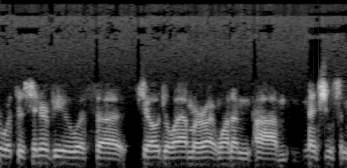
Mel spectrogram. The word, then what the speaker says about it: DeLamielleure: Joe DeLamielleure, as I mentioned earlier, was inducted to DeLamielleure. DeLamielleure. It rhymes with Cavalier.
